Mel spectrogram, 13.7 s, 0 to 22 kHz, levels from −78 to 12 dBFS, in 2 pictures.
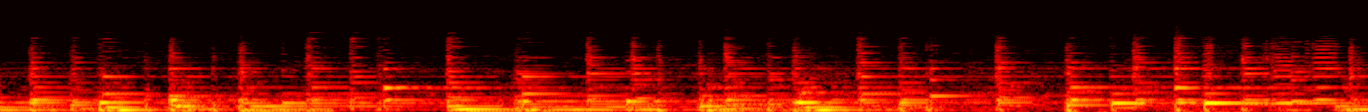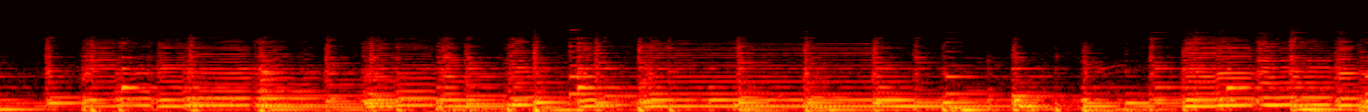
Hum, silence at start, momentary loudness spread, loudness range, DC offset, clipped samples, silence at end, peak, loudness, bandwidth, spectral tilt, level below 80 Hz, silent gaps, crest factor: none; 0 s; 7 LU; 1 LU; under 0.1%; under 0.1%; 0 s; -6 dBFS; -24 LUFS; 5.8 kHz; -10 dB/octave; -34 dBFS; none; 18 dB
